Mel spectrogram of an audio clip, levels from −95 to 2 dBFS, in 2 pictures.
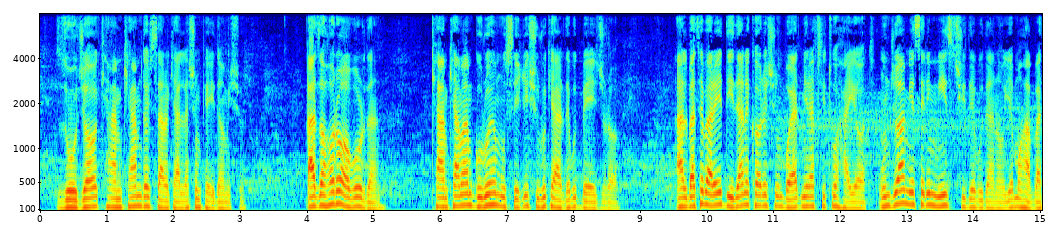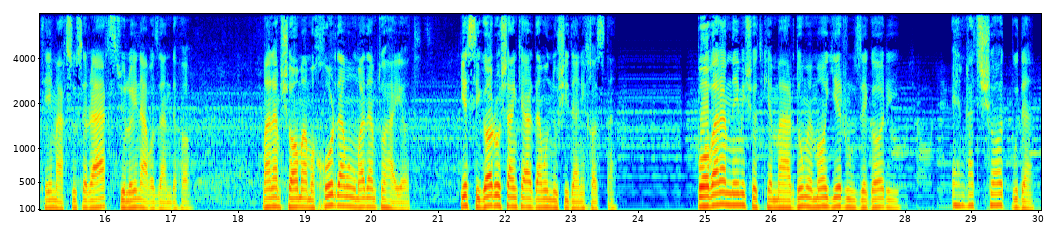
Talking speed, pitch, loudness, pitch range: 140 wpm, 130 Hz, -20 LUFS, 115-145 Hz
